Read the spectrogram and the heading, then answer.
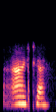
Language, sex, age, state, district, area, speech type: Kashmiri, female, 30-45, Jammu and Kashmir, Anantnag, rural, conversation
